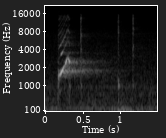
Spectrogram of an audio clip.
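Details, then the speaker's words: Aliexpress car alarm with remote start/stop, button pressed twice to leave shock-sensor silent mode: quick rising double chirp then faint ticks, confirming return to normal mode. "Press this one 2 times. 1, 2. You heard the shrimp. 2 shrimps. And then we're back on normal."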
